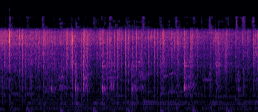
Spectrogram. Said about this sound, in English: Gonna just fry it a little bit.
